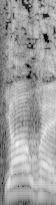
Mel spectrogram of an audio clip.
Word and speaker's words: Yahweh: The ancient Hebrews used the equivalent of four English letters, YHYH, Yahweh is the way we pronounce it oftentimes.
